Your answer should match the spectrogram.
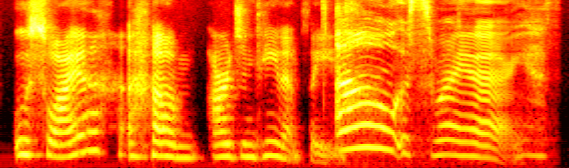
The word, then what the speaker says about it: Ushuaia: Vacavia? Voskvaya? Ushuaia. Sorry, it looks like a V. Ushuaia, Argentina, please.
